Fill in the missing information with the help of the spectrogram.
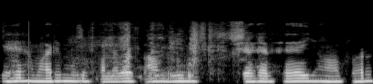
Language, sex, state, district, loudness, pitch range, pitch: Hindi, male, Uttar Pradesh, Muzaffarnagar, -16 LUFS, 130-140 Hz, 140 Hz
